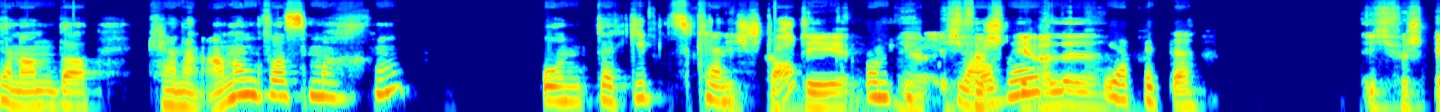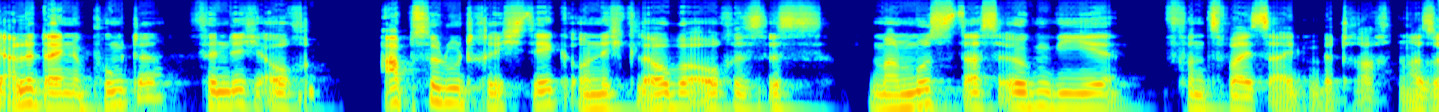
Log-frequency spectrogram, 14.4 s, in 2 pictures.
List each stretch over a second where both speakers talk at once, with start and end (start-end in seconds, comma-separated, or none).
3.6-5.6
